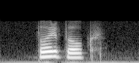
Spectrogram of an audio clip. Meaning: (noun) 1. inflammation, fire 2. heat of a burning fire 3. fervour, rapture; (adjective) hot, inflamed (also figuratively)
- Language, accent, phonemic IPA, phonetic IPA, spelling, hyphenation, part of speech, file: Armenian, Eastern Armenian, /boɾˈbokʰ/, [boɾbókʰ], բորբոք, բոր‧բոք, noun / adjective, Hy-բորբոք.ogg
